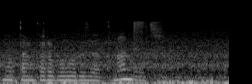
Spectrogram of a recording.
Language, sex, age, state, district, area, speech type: Odia, female, 30-45, Odisha, Jagatsinghpur, rural, spontaneous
